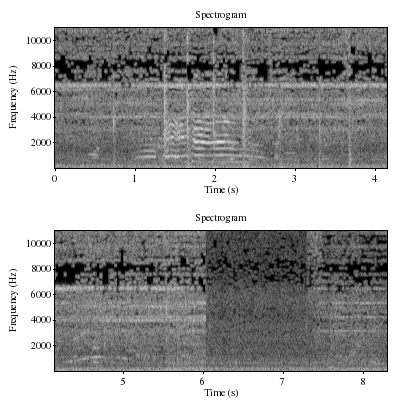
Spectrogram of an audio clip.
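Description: Steady low rumble of a passenger train running, heard from inside the carriage, easing off about six seconds in, with people's voices briefly rising above it about a second and a half in.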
